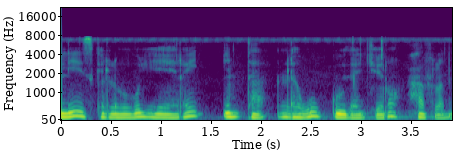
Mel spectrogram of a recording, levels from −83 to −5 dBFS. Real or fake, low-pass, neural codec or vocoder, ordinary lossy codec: real; 7.2 kHz; none; none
